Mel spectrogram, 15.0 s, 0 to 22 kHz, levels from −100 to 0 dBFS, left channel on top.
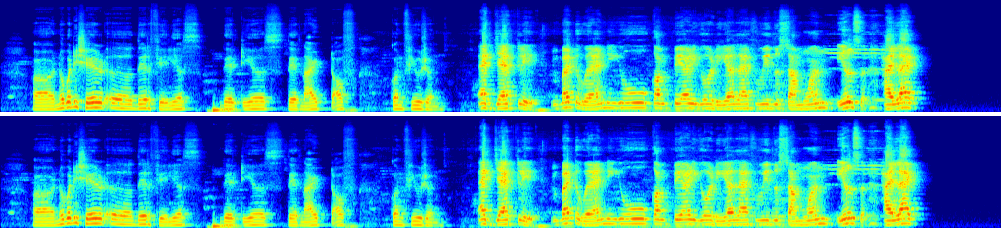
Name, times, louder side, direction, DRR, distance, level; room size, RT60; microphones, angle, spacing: voice 1, 0.5-2.8 3.3-5.2 5.9-6.6, left 1 dB, 15° left, 1.6 m, -27 dB
voice 2, 7.2-13.7, right 1 dB, 20° right, 4.2 m, -25 dB
11.0 x 5.4 x 8.2 m
head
